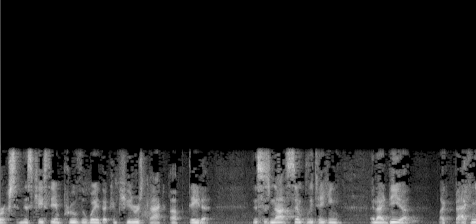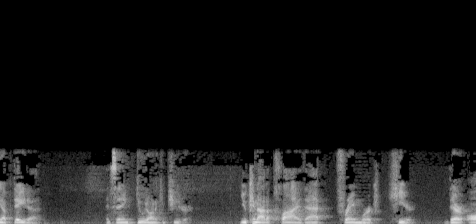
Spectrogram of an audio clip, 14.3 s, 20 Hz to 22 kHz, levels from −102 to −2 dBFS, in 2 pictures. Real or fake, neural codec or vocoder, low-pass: real; none; 7.2 kHz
